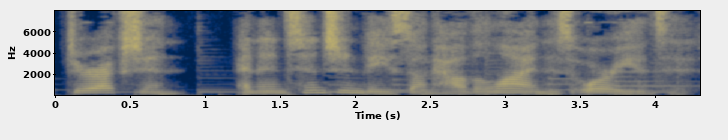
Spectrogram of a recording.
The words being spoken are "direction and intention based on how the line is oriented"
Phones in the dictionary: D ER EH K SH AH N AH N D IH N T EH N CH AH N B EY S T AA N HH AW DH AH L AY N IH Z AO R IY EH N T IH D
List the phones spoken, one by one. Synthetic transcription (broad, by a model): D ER EH K SH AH N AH N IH N T EH N SH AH N B EY S T N HH AW DH AH L AY N IH Z AO R IY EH N T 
